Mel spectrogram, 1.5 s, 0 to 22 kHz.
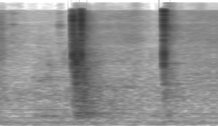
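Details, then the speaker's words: G0709 lathe gearbox, spindle turned by hand without chuck while checking a lead screw issue: two crisp, sharp clicks about half a second apart as the selector drops positively into X then W; normal detent engagement. "can hear the positive click when it's an X as I spin this spindle you hear the positive click as it's in W"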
